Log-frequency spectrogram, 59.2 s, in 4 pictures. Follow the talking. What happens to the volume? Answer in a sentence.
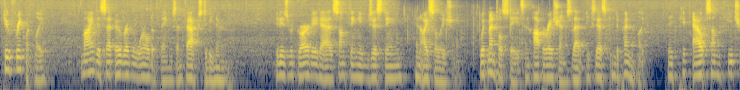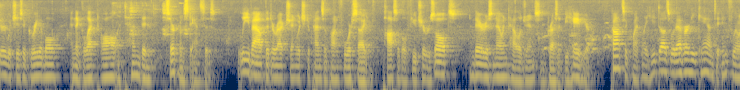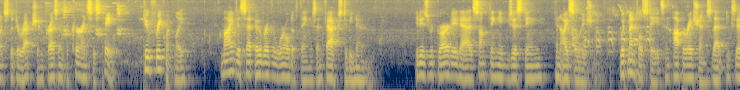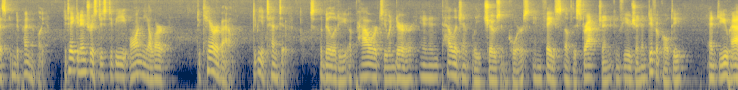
The volume of the talking stays about the same.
